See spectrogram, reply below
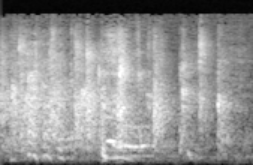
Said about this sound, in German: Darf, Moment, also darf da schon mal ein bisschen Applaus angeben?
